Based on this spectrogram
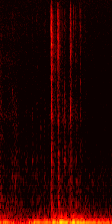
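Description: Typing on a computer keyboard: a short, faint run of several crisp key clicks in quick succession over a low background hum.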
